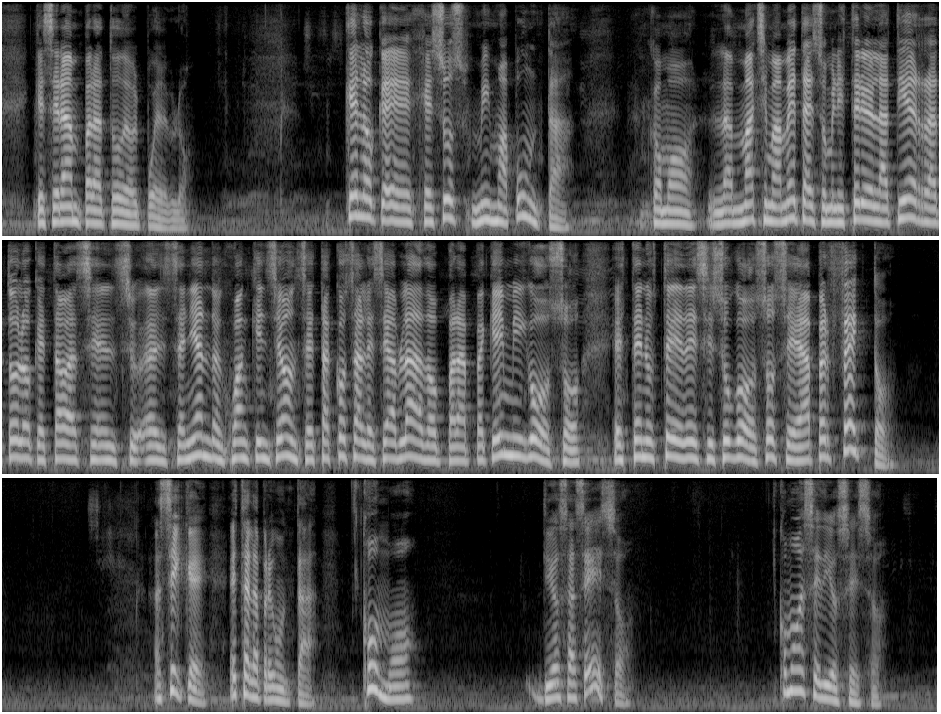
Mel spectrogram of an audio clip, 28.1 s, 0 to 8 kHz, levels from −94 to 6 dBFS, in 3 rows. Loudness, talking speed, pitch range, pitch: -22 LUFS, 135 wpm, 165-210 Hz, 185 Hz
